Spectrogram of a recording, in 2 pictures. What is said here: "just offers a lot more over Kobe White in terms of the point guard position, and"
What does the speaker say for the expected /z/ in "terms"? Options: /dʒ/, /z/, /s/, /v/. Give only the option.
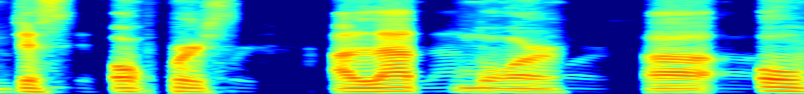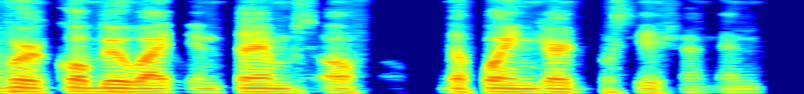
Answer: /s/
